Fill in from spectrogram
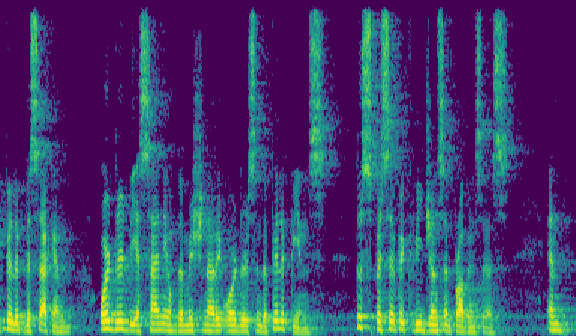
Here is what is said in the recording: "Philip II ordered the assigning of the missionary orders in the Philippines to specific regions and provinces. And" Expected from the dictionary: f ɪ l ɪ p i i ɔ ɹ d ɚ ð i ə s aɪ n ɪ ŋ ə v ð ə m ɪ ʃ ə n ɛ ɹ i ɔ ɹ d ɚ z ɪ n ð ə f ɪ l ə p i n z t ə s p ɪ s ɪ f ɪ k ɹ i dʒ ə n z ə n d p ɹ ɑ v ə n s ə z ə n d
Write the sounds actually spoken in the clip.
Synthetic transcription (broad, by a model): f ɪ l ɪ p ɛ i ɔ ɹ d ɚ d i ə s aɪ n ɪ ŋ ə v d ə m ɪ ʃ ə n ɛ ɹ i ɔ ɹ d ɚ s ɪ n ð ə f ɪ l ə p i n s t ə s p ɪ s ɪ f ɪ k ɹ i dʒ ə n s ə n d p ɹ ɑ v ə n s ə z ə n d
